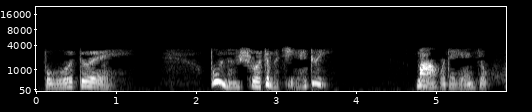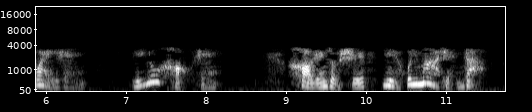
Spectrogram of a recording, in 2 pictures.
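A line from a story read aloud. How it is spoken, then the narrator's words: Amused, gentle. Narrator (Chinese): 毛泽东笑了，轻轻地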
